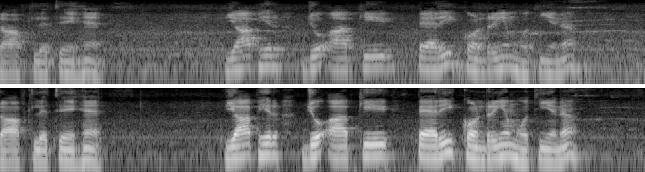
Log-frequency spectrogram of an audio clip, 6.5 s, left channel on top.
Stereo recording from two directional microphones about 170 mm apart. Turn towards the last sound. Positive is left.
turn(degrees=-50)  # may be behind; listen again after turning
